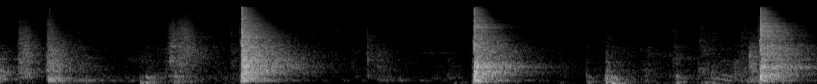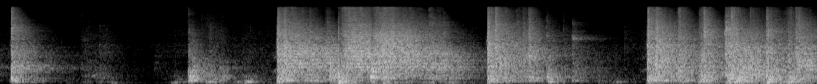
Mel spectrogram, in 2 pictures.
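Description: Metal bangs and clanks with ringing tails from a wall-mounted boiler's sheet-metal casing as it is worked loose and taken off the wall. About ten seconds in this turns into a louder, denser stretch of rattling and clattering.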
